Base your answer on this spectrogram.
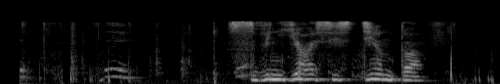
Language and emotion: Russian, angry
